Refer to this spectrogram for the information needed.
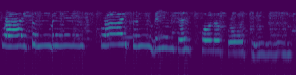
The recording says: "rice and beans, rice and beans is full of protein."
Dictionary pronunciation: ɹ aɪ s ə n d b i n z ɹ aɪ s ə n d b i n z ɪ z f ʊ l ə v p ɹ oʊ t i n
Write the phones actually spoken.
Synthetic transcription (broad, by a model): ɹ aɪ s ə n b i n ɹ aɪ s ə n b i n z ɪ s f ʊ l ə v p ɹ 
